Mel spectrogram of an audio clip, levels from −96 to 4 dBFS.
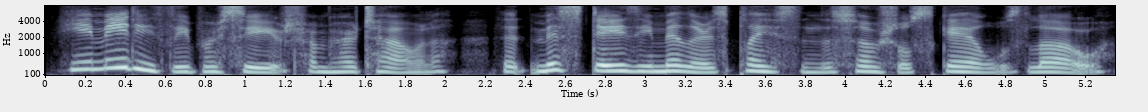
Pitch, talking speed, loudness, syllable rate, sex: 225 Hz, 190 wpm, -18 LUFS, 5.6 syllables/s, female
